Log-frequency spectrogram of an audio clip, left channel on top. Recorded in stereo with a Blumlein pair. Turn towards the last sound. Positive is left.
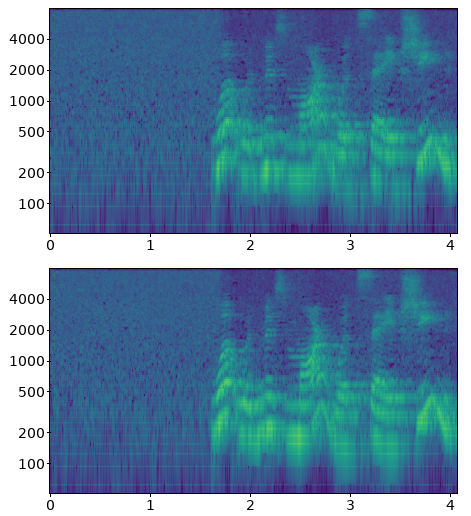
turn(degrees=-5)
